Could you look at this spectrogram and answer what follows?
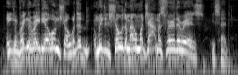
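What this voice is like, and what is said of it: Put-on West Country accent. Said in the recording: “In a West Country accent.”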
